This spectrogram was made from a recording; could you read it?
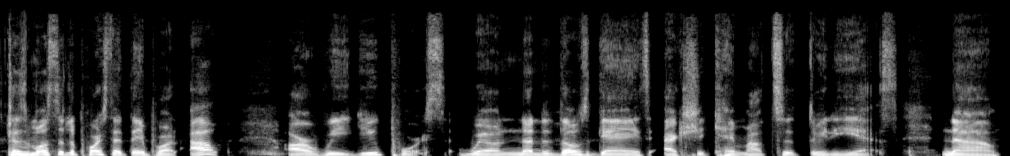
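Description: A man's voice: mid-range voice, unhurried, dry recording. A young man co-hosting a casual gaming podcast, reasoning through his points earnestly on a studio mic at home. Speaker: podcast co-host. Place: home room with game posters. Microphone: studio mic on boom arm with headphones.

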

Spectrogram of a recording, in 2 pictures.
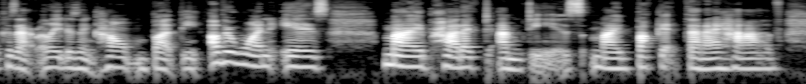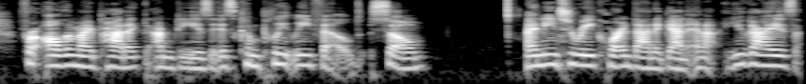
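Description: A woman in her forties talks casually to a phone camera in a dim bedroom, rambling with plenty of ums. Her voice is raspy and airy from asthma, low in pitch yet bright and edgy in tone. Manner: chatty, rambling with frequent ums. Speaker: vlogger. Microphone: webcam or phone at arm's length.

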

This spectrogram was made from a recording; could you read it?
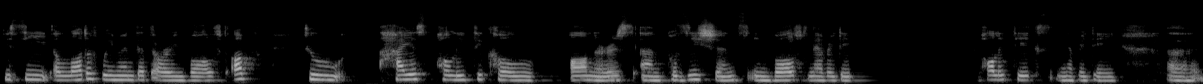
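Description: A woman from Switzerland speaking on a video call as a panelist, earnest and measured, with frequent fillers. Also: mid-range voice, darkish tone, breathy edge, poor audio. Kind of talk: panel discussion remarks.

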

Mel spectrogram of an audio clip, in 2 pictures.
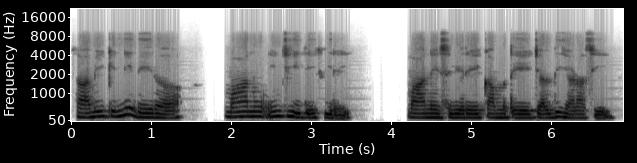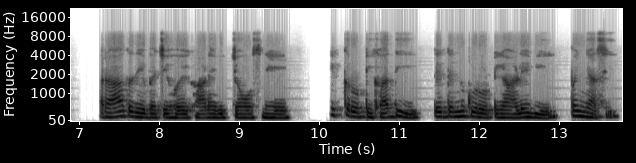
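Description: A woman with a low-pitched, soft-edged mellow voice. She reads scripted narration as a storyteller, telling an emotional moral tale. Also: steady tone, measured pace, husky, rough recording.

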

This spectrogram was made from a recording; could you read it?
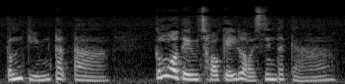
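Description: A woman's voice: fairly high pitch, expressive, normal speed, darkish tone, husky. An actress playing a curious, easily amazed laywoman in a radio drama, questioning in a wide-eyed way. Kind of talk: Cantonese radio drama acting.

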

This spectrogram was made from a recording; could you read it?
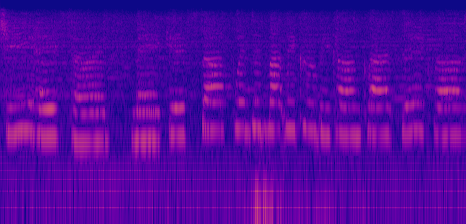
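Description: High-pitched young woman singing along, lo-fi. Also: little pitch movement, drawn-out words. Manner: playful, giggly. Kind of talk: amateur pop-rock sing-along. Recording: dull lo-fi home recording with loud music. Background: pop-rock song playing.

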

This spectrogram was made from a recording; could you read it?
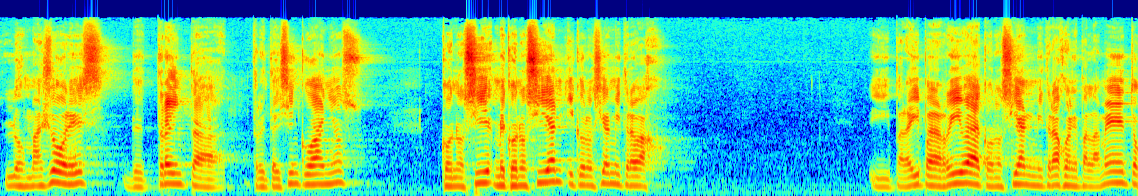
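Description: A middle-aged man giving an animated conference lecture on a handheld mic in a large university auditorium, with fillers and restarts. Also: fairly high pitch. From Uruguay. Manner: animated, gestures while speaking, frequent fillers and restarts. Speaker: lecturer and politician. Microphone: handheld microphone. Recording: long hall reverb.

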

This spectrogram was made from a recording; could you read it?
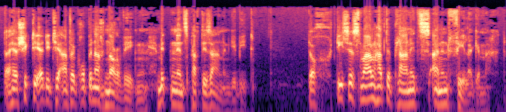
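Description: A man's voice: fairly low pitch, sing-song, normal speed, a little mellow, husky. A man giving scripted narration as the storyteller of a crime radio drama.

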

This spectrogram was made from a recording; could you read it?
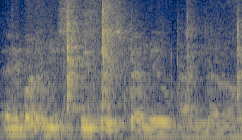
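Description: A man's voice: on the low side, a little fast. A middle-aged man talking earnestly and a little preachy in a casual home vlog. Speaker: vlogger's husband. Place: large tiled living room, indoors. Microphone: far camera. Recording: echoey room from far off, loud noise.

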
